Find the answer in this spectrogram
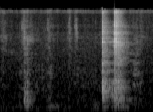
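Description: Handling noise of cloth: a faint rustle, then one brief, louder rustle about a second and a half in as the fabric is pushed and folded by hand.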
